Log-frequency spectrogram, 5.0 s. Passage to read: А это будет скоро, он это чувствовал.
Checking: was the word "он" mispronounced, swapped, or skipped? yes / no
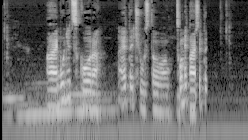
yes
